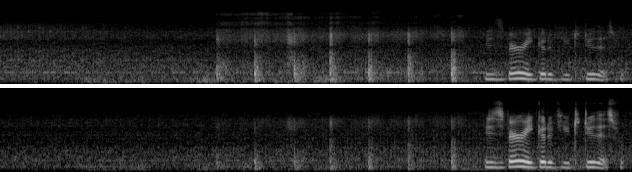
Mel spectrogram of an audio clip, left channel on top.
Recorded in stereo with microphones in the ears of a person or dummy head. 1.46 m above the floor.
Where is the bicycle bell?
No bicycle bell in this recording.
